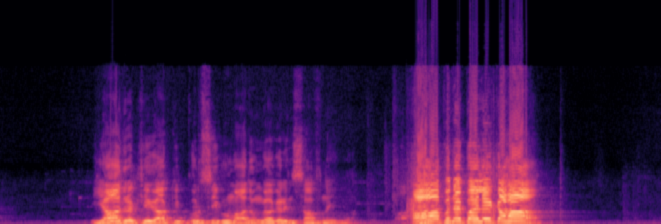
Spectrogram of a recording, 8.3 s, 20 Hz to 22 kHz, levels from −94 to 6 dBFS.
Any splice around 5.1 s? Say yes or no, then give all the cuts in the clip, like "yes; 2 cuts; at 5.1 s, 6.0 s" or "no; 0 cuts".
yes; 1 cut; at 5.1 s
